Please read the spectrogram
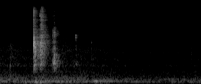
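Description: Two or three quick computer keyboard keystrokes about a third of a second in, followed by a faint low hum.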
